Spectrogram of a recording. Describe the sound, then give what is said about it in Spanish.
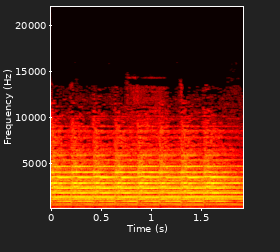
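A carillon chimes the quarters ahead of the New Year bells, with many bright, evenly spaced metallic strikes over a sustained, ringing harmonic tone at steady loudness. “¡Van a llegar el momento a las campanadas! ¡El carrillón, el carrillón!”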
